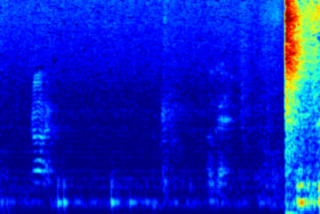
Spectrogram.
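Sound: slap on the face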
